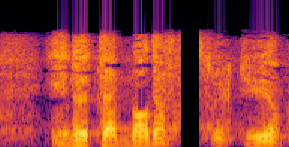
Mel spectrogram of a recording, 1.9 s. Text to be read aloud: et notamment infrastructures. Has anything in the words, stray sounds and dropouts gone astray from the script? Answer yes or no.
yes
